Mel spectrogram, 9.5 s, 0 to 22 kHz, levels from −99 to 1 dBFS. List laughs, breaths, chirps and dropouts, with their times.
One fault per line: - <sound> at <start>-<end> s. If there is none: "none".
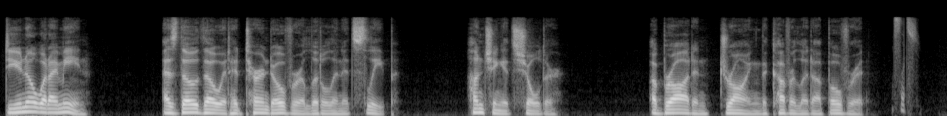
- chirp at 8.9-9.2 s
